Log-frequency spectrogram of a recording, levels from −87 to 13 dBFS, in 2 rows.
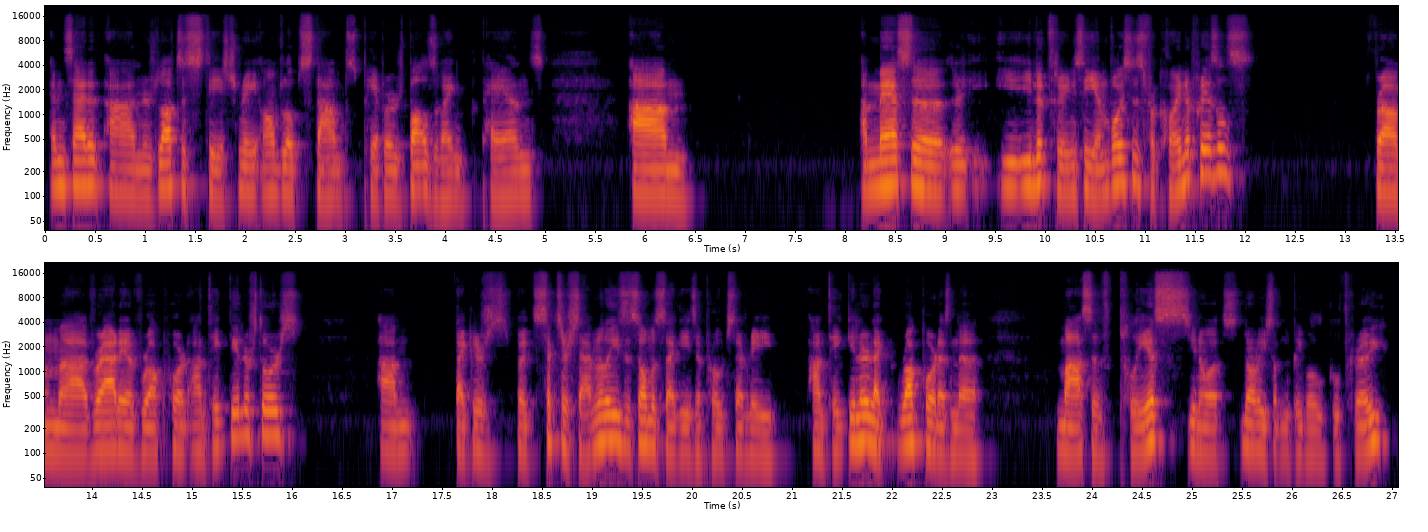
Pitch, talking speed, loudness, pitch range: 110 Hz, 150 wpm, -25 LUFS, 105-130 Hz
